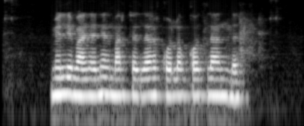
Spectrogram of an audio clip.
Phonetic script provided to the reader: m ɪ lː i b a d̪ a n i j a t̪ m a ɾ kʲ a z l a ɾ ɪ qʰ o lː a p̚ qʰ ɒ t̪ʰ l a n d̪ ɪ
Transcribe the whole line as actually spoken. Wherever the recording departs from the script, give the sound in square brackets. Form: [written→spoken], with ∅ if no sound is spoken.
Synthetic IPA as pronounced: m ɪ lː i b a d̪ a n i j a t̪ m a ɾ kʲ a z l a ɾ ɪ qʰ o lː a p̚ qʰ ɒ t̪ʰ l a n d̪ ɪ

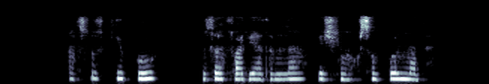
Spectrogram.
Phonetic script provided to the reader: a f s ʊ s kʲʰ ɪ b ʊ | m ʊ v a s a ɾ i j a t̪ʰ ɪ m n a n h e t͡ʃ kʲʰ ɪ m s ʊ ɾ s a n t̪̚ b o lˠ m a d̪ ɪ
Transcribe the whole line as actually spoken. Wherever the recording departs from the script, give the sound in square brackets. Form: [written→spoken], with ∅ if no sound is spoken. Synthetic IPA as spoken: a f s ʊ s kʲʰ ɪ b ʊ | m ʊ [v→z] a [s→f] a ɾ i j a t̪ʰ ɪ m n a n h e t͡ʃ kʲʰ ɪ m [s→χ] ʊ ɾ s a n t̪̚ b o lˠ m a d̪ ɪ

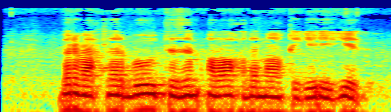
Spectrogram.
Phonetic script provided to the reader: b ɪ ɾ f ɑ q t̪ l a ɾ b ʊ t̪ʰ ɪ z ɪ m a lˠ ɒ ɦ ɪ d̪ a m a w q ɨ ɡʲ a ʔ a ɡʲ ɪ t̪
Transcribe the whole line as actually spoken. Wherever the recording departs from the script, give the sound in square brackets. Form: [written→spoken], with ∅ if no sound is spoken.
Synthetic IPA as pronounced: b ɪ ɾ [f→v] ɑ q t̪ l a ɾ b ʊ t̪ʰ ɪ z ɪ m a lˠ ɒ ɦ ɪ d̪ a m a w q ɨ ɡʲ a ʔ [a→e] ɡʲ ɪ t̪

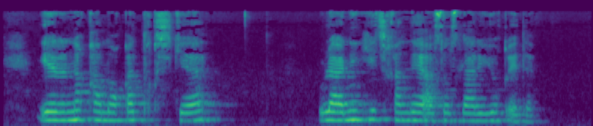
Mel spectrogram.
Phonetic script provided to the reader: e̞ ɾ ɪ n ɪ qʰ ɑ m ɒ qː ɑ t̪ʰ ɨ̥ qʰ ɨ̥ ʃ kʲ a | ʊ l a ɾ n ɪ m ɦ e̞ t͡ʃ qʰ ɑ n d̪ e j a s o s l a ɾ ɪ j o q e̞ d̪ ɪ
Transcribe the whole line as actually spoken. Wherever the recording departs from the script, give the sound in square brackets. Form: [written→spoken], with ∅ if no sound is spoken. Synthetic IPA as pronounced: e̞ ɾ ɪ n ɪ qʰ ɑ m ɒ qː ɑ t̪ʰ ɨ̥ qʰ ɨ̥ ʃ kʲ a | ʊ l a ɾ n ɪ [m→ŋ] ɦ e̞ t͡ʃ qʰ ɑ n d̪ [e→a] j a s [o→ɒ] s l a ɾ ɪ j o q e̞ d̪ ɪ

